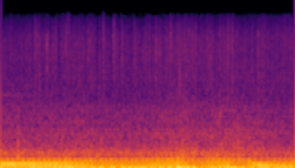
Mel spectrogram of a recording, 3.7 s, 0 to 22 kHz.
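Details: 2019 Ram Rebel V8 with an aftermarket Carven exhaust at about 53–55 mph light cruise: a deep, steady low drone while MDS cylinder deactivation runs on half the cylinders.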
